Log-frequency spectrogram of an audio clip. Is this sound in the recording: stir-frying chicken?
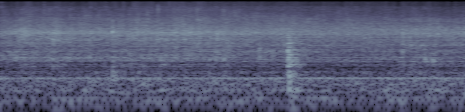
yes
